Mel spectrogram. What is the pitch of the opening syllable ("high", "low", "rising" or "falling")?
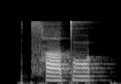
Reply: low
